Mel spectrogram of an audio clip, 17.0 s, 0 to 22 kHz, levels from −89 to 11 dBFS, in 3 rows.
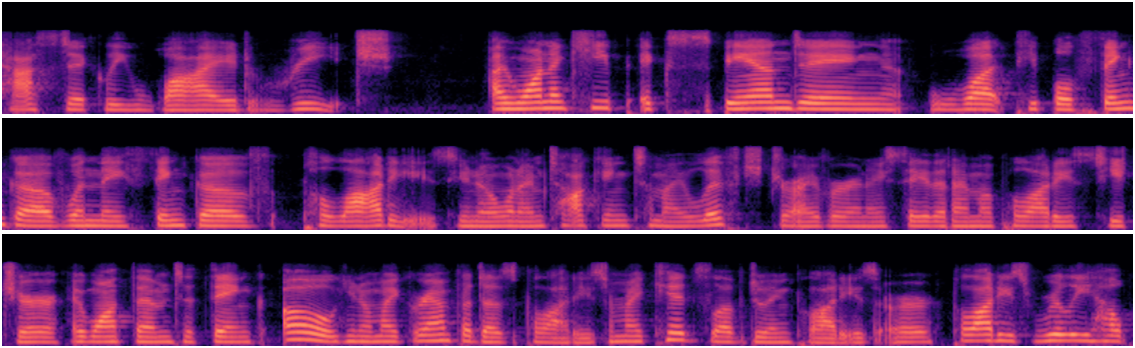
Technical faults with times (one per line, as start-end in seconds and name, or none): none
